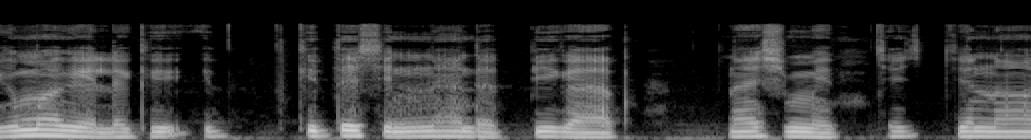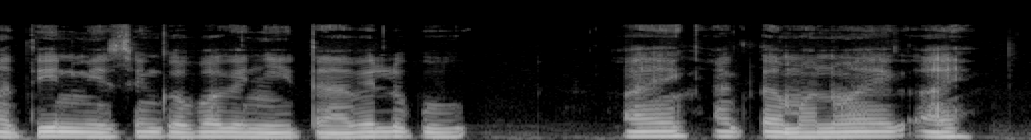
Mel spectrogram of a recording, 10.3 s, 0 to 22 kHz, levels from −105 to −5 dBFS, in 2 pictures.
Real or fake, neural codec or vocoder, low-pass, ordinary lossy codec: real; none; none; none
